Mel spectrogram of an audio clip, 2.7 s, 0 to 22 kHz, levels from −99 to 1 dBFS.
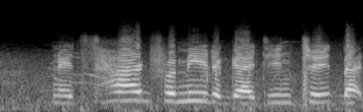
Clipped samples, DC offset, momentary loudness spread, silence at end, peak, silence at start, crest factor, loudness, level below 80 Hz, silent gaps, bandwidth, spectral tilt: under 0.1%; under 0.1%; 11 LU; 0 s; -10 dBFS; 0.4 s; 12 dB; -21 LUFS; -54 dBFS; none; 8 kHz; -4 dB/octave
